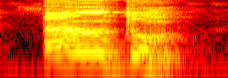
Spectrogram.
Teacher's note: نون ساکن کے بعد تا ہے اخفا حقیقی ہوگا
